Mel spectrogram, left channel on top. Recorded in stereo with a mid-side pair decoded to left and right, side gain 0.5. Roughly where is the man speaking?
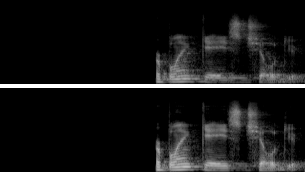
Ahead right.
